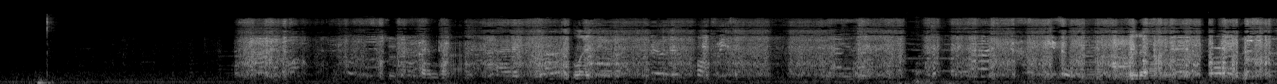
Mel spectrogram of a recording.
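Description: A single sharp click as a box with a TEC tuner is switched on, then after a short pause the radio tuner bursts into loud, continuous hissing static that stutters with quick dropouts and faint warbling tones as it sweeps through stations.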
